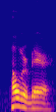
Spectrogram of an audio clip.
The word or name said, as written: ᏲᎾ ᎤᏁᎦ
